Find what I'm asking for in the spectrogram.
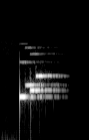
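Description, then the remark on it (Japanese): A brief electronic mobile phone ringtone plays alone: a bright, clearly audible burst of a few quick melodic tones lasting under a second, then silence. “遅刻したときは心身が焦っているため、携帯電話の電源オフを忘れがちです。”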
